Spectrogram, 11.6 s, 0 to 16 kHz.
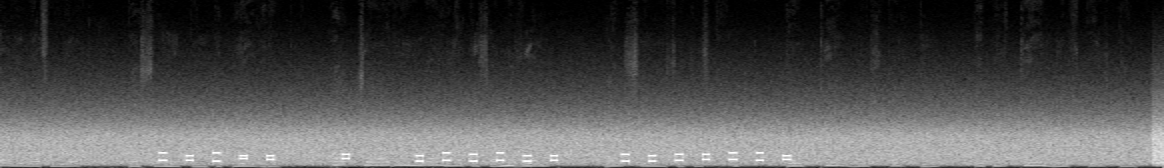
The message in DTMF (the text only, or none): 643*7 0 162614 2158967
